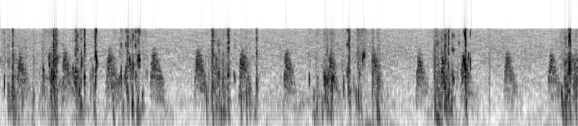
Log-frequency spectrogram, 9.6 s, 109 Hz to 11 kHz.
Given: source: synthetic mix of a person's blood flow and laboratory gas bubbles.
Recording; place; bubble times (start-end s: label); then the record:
Doppler ultrasound of blood flow; subclavian vein
0.00-0.41 s: bubbles
0.53-1.08 s: bubbles
1.18-1.65 s: bubbles
1.85-2.47 s: bubbles
3.40-3.94 s: bubbles
3.99-4.21 s: bubbles
4.24-4.33 s: bubbles
5.12-5.60 s: bubbles
5.69-6.37 s: bubbles
7.21-7.88 s: bubbles
9.32-9.65 s: bubbles
From the record:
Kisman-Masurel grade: 333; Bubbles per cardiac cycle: rolling drumbeat, 9 or more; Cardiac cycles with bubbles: 50 to 99%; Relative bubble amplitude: loud (0.450 to 0.775); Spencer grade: 3 (all of the cardiac periods contain showers or single bubble signals, but not dominating or overriding the cardiac motion signals); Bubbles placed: anywhere in the cardiac cycle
